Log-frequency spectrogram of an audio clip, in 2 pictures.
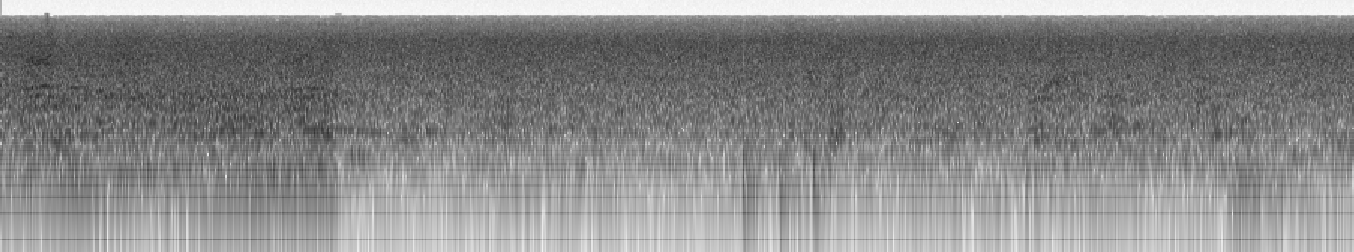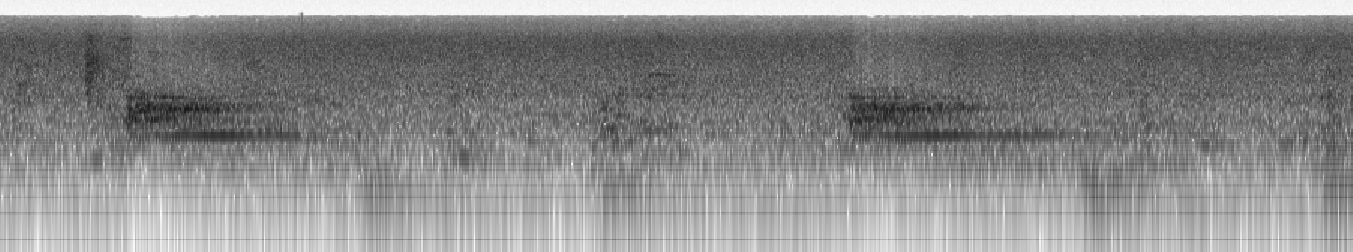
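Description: Indistinct murmur of a crowd of people talking, with two short pitched tones sounding just past halfway and again near the end.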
